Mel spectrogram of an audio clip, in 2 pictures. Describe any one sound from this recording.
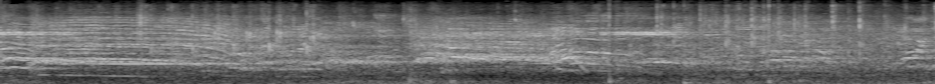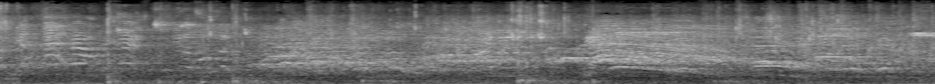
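Young women shout and call out to one another across the hall.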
